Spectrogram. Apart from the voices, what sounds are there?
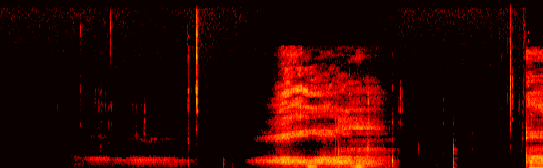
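two people yawning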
